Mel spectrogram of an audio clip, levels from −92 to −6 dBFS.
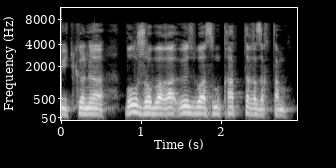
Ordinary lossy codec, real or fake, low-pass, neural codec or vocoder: AAC, 48 kbps; real; 7.2 kHz; none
